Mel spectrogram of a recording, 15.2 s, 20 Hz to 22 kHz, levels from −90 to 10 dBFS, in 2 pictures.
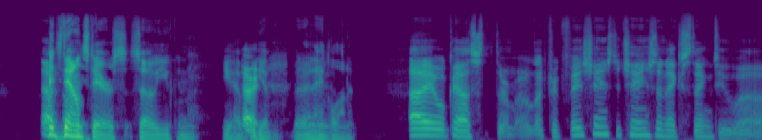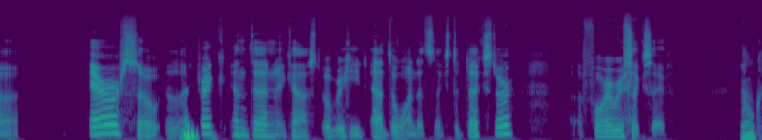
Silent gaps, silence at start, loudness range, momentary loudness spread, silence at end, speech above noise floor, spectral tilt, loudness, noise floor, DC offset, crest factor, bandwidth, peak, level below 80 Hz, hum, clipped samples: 7.91-8.50 s, 13.22-13.26 s; 0.4 s; 14 LU; 20 LU; 0.05 s; 53 dB; -4.5 dB/octave; -30 LUFS; -84 dBFS; under 0.1%; 30 dB; 14 kHz; -2 dBFS; -64 dBFS; none; under 0.1%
